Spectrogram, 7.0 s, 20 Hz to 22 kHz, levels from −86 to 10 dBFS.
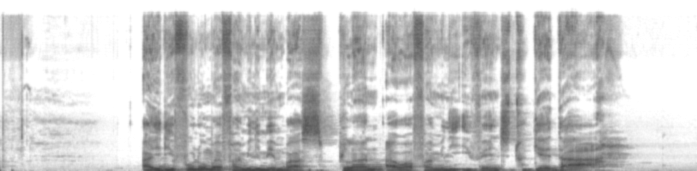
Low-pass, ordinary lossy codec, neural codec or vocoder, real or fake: none; none; vocoder, 48 kHz, 128 mel bands, Vocos; fake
